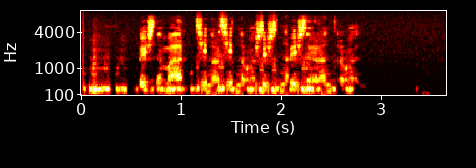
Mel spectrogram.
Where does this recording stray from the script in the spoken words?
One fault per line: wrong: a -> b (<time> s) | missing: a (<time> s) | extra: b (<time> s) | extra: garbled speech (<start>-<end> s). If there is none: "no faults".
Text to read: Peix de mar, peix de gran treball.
extra: garbled speech (1.1-2.1 s)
